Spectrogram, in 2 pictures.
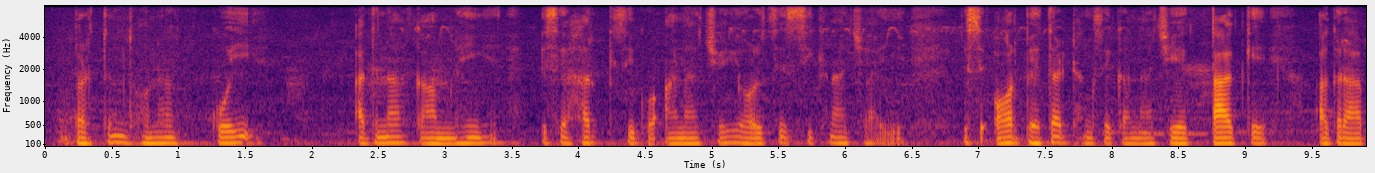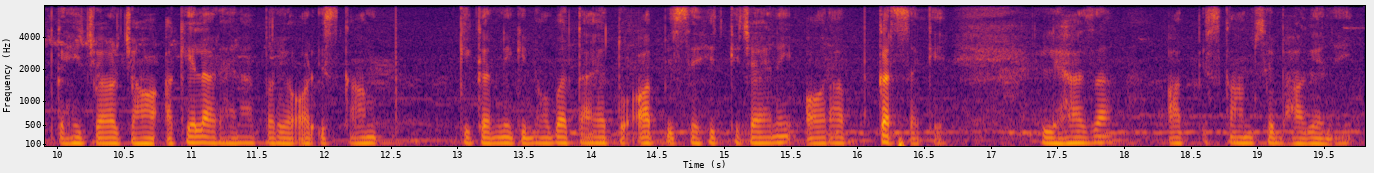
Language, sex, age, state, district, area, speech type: Urdu, male, 18-30, Bihar, Saharsa, rural, spontaneous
